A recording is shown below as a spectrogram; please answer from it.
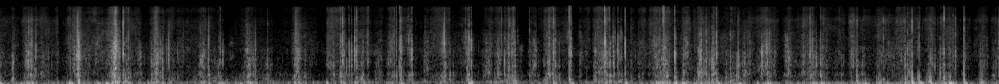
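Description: A pair of blue denim jeans held in both hands in front of a microphone has its fabric scratched and rubbed with fingertips and nails. The result is a steady run of rapid, rough scratching bursts, each short and dry with no ring. The bursts span a bright, crackly top and a heavy low handling rumble.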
